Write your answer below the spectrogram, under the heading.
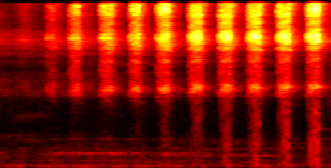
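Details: A grasshopper calling at night, at first taken for a cricket until its source was found: a regular series of high, metallic pulses, about three per second, each swelling and growing louder as the sequence builds, with little else around.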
